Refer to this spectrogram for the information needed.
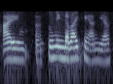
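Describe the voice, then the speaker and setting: A woman on a phone call, the victim of a scam, speaking in a hesitant, halting way. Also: on the low side, fairly even intonation, very noisy. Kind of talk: phone conversation. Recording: tinny, dry phone line.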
